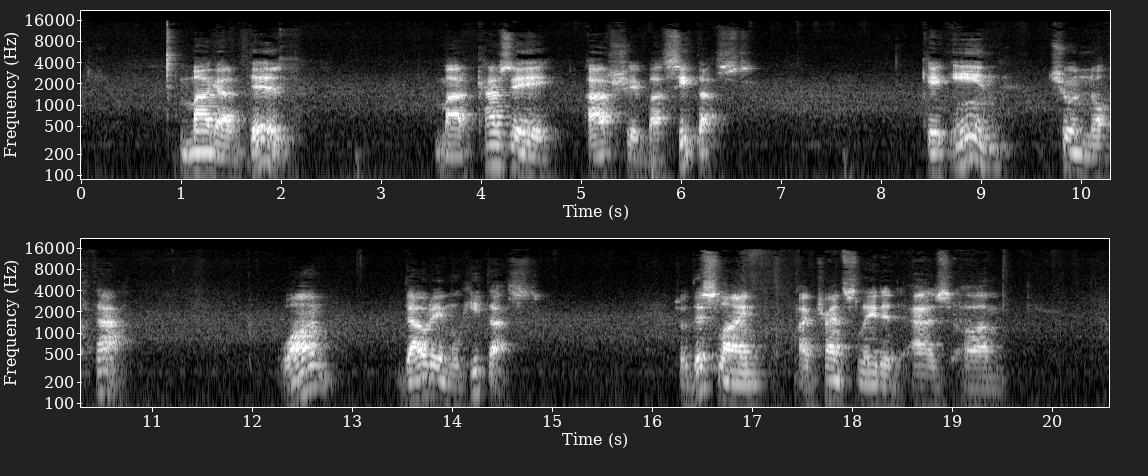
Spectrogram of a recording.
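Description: A man reads aloud calmly, close by.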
